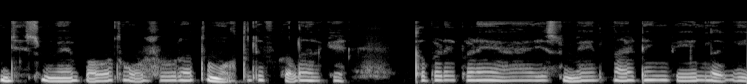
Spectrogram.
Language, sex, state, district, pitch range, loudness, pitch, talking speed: Hindi, male, Delhi, New Delhi, 165-190 Hz, -18 LUFS, 185 Hz, 120 wpm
